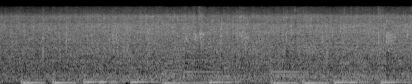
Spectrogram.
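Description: Cuttlefish and vegetables sizzling in a hot wok, a steady even hiss, over background music with a stepping bass line.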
